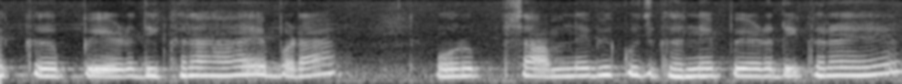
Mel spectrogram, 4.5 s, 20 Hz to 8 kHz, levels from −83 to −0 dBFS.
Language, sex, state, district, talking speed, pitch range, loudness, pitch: Angika, female, Bihar, Supaul, 200 wpm, 220-245 Hz, -14 LUFS, 230 Hz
